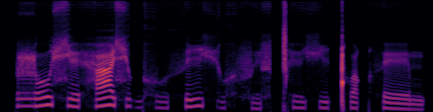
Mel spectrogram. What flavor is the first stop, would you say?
plain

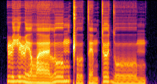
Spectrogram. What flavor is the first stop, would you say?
click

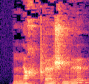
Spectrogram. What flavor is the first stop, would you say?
ejective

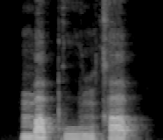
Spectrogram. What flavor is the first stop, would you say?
plain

